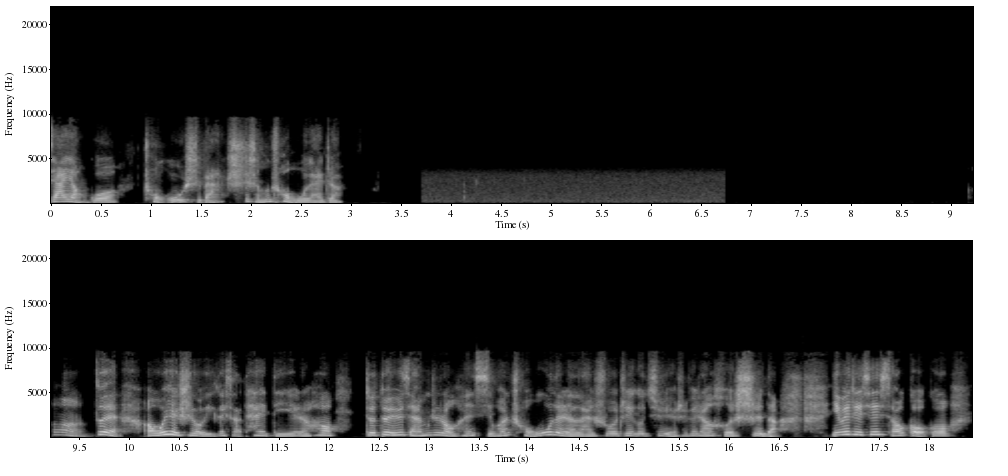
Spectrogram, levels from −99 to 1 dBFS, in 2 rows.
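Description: At 3.69 s the speech drops out for about 20 ms, then comes back dull and boxy, with nothing above 3.8 kHz, a few dB different in level and with a new noise floor. That's likely the input switched to a poorer device, until 6.76 s.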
